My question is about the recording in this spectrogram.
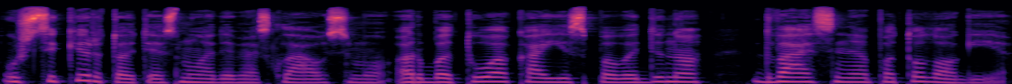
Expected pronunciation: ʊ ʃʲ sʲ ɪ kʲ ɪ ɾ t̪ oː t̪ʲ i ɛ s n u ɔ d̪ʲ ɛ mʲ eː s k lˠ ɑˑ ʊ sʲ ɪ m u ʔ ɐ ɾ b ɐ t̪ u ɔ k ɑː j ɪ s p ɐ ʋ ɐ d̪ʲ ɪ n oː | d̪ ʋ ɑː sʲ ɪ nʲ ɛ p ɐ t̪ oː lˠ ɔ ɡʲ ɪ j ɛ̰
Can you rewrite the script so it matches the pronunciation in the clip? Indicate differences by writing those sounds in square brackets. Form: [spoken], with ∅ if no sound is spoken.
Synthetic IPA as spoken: ʊ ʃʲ sʲ ɪ kʲ ɪ ɾ t̪ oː t̪ʲ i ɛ s n u ɔ d̪ʲ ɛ mʲ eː s k lˠ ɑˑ ʊ sʲ ɪ m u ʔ ɐ ɾ b ɐ t̪ u ɔ k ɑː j ɪ s p ɐ ʋ ɐ d̪ʲ ɪ n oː | d̪ ʋ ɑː sʲ ɪ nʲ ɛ p ɐ t̪ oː lˠ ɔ ɡʲ ɪ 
